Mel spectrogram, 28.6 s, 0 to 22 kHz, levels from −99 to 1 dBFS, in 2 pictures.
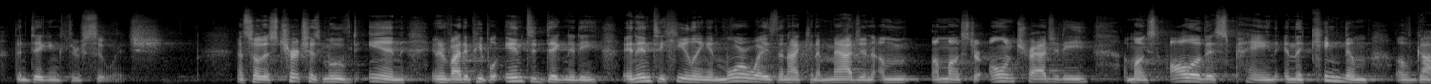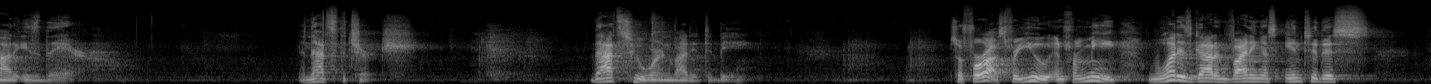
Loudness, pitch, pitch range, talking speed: -39 LUFS, 130 Hz, 120-150 Hz, 145 wpm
